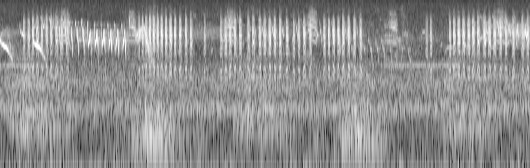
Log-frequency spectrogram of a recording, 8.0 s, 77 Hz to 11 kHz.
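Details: Eurasian reed warbler at a nesting site in a wet meadow by the Vilaine near the Arzal dam, Brittany, France, on 15 June 2023. It gives a rhythmic, grating chatter of rapidly repeated notes in bursts, with a few slurred whistles early on.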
